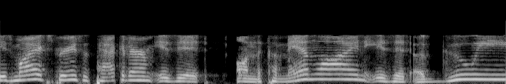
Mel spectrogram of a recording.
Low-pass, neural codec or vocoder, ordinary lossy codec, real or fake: 7.2 kHz; codec, 16 kHz, 16 kbps, FreqCodec, smaller model; AAC, 16 kbps; fake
